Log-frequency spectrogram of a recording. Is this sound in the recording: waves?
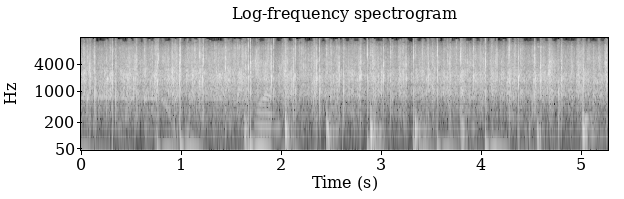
no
